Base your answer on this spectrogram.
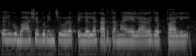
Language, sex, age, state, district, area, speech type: Telugu, female, 30-45, Telangana, Peddapalli, rural, spontaneous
